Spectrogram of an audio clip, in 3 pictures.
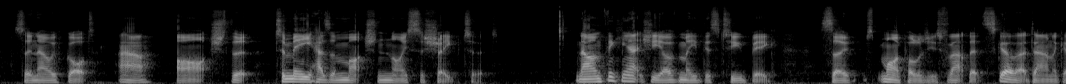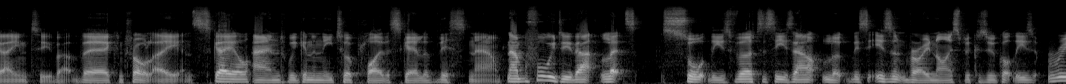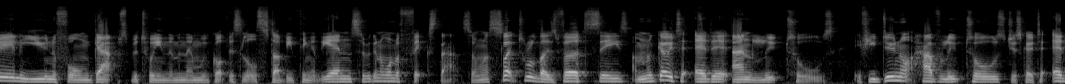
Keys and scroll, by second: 9.2 s, 11.7 ctrl+a, 15.9 Tab.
